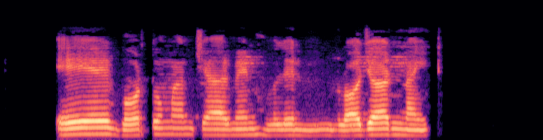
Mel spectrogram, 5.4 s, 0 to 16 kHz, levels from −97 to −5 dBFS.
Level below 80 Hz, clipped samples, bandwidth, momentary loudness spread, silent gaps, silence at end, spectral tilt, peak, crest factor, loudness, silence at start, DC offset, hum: -66 dBFS; under 0.1%; 7.2 kHz; 10 LU; none; 1.15 s; -6 dB/octave; -2 dBFS; 16 dB; -17 LUFS; 0.55 s; under 0.1%; none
